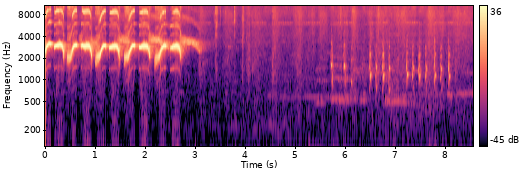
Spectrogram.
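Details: Hwamei singing one of its many song styles: about eight loud, evenly repeated slurred whistles delivered in a steady series, followed by quiet background with faint chirps and soft notes.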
